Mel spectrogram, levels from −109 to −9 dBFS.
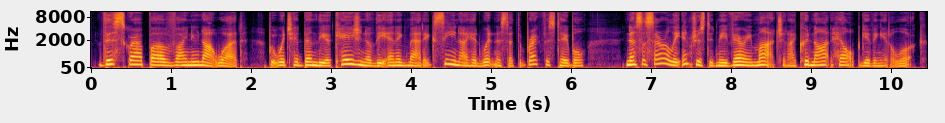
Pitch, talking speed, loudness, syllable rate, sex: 190 Hz, 220 wpm, -18 LUFS, 6.1 syllables/s, female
